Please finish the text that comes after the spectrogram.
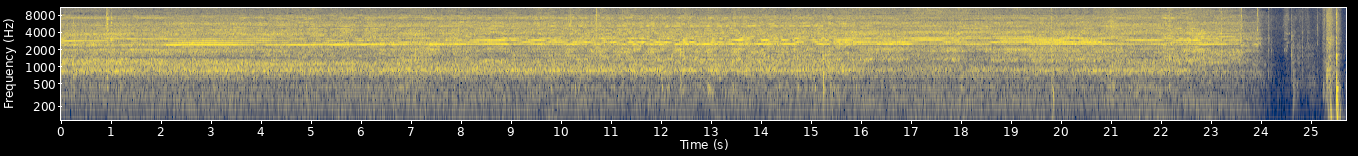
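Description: Heat gun blasting hot air to dry decoupage glue on a chalk-painted floral project, a steady close roaring whoosh that runs unbroken for about 24 seconds, then cuts off abruptly.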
